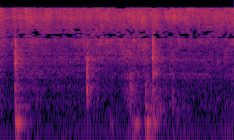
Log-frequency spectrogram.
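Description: Something being rinsed under a running kitchen tap, with three knocks as it is handled against the sink.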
